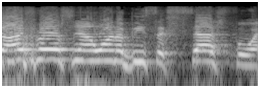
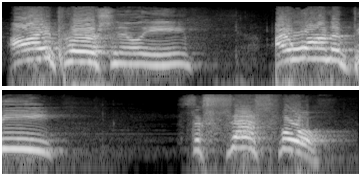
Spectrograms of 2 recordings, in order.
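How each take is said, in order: First: Loud, high mock of her boast; mocking shout. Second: High, slow, loud sneer on successful; slow mocking impression. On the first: Preacher mocking the woman's boast to the church, loud and high. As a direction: belt her words back at the crowd. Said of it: "She said this". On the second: Preacher imitating the woman's boast slowly to the congregation. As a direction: stretch it out like her smug boast. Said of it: "And she was like".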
